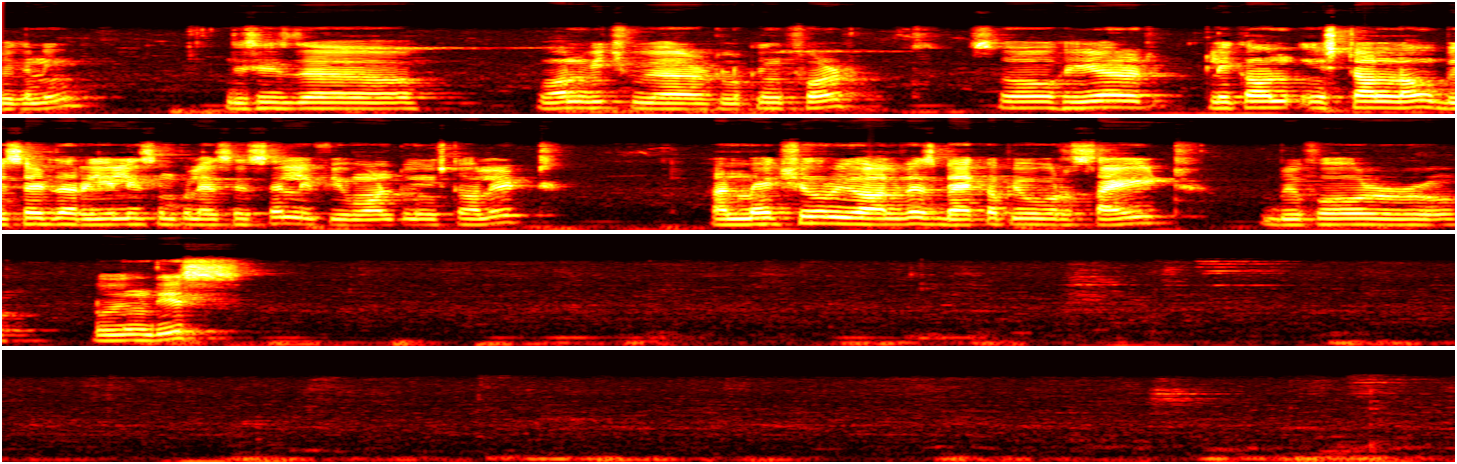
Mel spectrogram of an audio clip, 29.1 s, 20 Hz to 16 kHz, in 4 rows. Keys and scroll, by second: 8.5-22.9 typing, 23.3 Return.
